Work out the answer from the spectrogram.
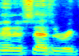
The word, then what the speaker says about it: intercessory: Now, I read that you have a gift of intercessory prayer.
